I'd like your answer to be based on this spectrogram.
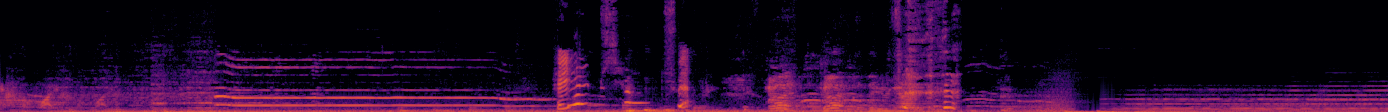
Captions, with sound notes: (gentle music) (child babbling) - Cut, cut, baby girl. (gentle music)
